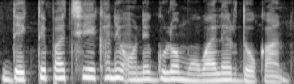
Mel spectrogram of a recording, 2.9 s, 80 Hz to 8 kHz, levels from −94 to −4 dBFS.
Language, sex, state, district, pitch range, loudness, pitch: Bengali, female, West Bengal, Alipurduar, 180-240 Hz, -13 LUFS, 205 Hz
